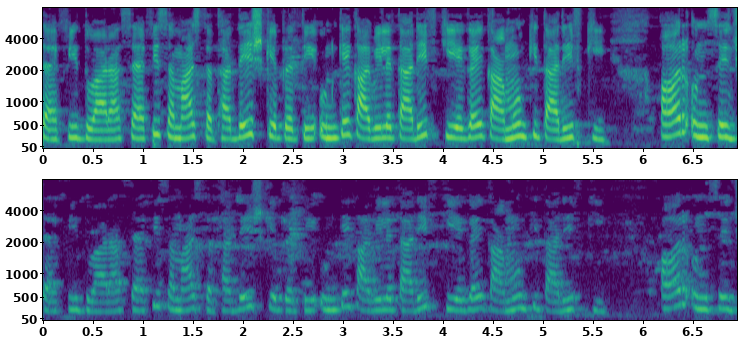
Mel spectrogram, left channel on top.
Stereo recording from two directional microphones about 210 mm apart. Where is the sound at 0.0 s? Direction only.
45° left (ahead or behind).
